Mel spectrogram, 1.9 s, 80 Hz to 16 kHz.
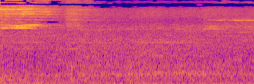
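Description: Union Pacific freight train of 664 axles rolling through Amsterdam, a loud, close, continuous rumble of wheels on rail with high squealing overtones.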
